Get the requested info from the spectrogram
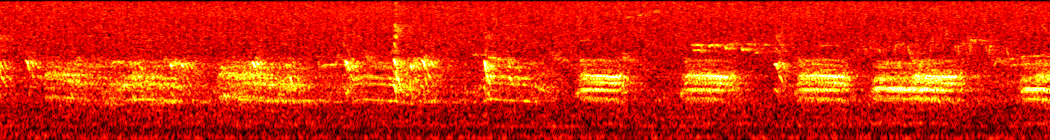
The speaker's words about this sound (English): I'm watching them, their black shapes going across the sky. I do love to watch a corvid if you want a bird with lots of character.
